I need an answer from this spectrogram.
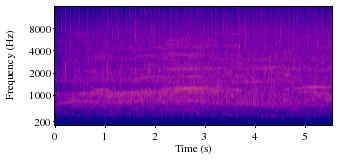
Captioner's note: applause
